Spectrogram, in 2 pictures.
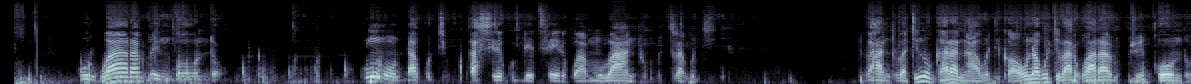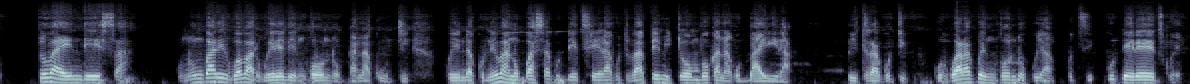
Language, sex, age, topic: Ndau, male, 36-49, health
